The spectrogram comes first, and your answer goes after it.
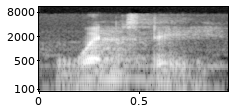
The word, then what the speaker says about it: Wednesday: Then we can also have other examples where letter D is silent after letter N. This is very common in this day on Wednesday.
